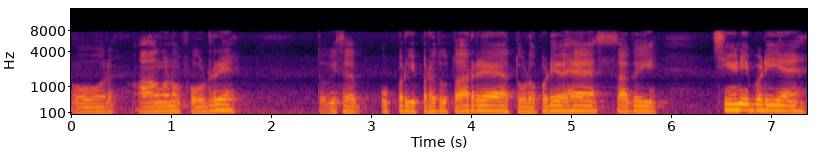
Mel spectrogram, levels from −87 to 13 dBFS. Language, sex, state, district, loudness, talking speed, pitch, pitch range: Rajasthani, male, Rajasthan, Nagaur, -14 LUFS, 170 wpm, 130 Hz, 120-140 Hz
